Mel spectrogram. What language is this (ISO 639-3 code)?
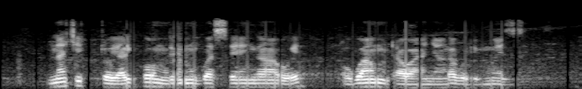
lug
